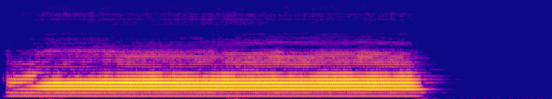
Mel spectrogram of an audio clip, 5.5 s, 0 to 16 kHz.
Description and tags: horn tone B2
A sustained B3 played at a medium volume on the horn. May be useful to build background chords. Recorded with a Zoom h4n placed about a metre behind the bell.
b, b2, french-horn, horn, note, tone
